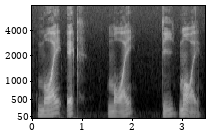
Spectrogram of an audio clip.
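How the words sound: The repeated word has an 'oi' vowel. "you have the I and the oi"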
